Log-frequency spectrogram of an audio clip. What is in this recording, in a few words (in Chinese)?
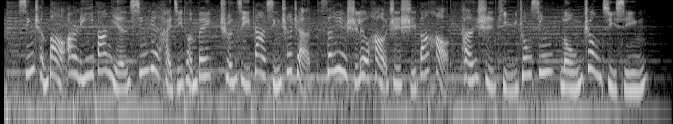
女, 促销; 新晨报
